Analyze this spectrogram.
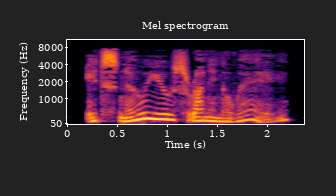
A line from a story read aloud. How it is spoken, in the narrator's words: whispered the witch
